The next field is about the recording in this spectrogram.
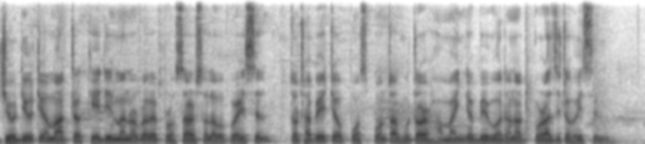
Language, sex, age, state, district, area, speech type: Assamese, male, 18-30, Assam, Tinsukia, urban, read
